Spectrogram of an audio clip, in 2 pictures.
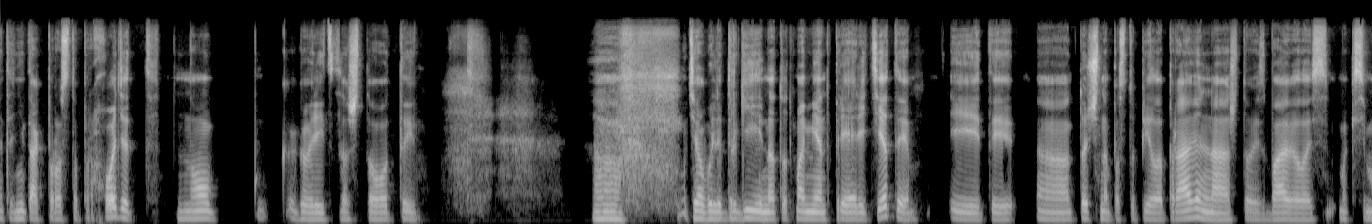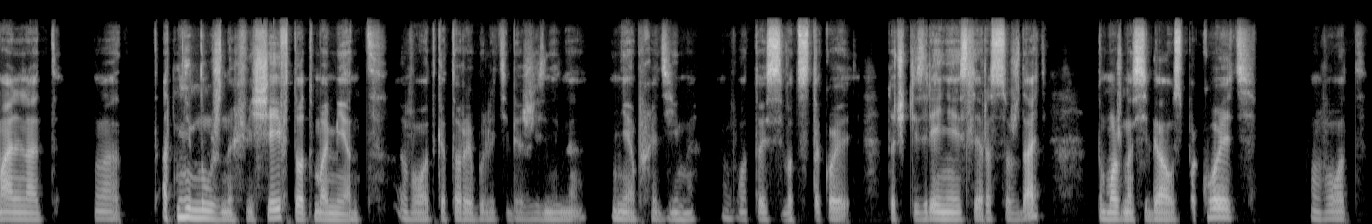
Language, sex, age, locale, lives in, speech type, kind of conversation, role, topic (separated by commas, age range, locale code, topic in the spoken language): Russian, male, 45-49, ru-RU, Spain, conversation, advice, advisor, Как мне отпустить вещи, к которым я эмоционально привязан(а), и начать расхламление?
